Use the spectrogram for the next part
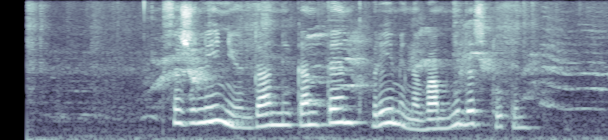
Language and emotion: Russian, sad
